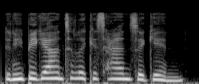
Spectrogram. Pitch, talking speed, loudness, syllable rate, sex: 235 Hz, 240 wpm, -14 LUFS, 5.4 syllables/s, female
